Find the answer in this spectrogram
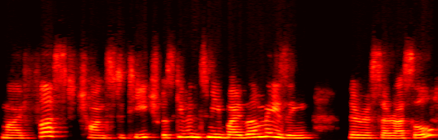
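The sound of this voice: A woman speaks in an excited tone at a fairly high pitch. Her pitch variation is ordinary.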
